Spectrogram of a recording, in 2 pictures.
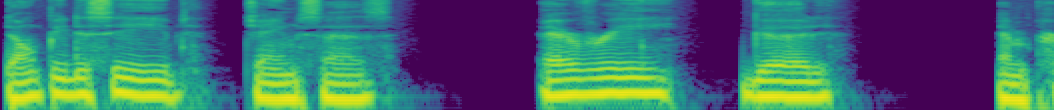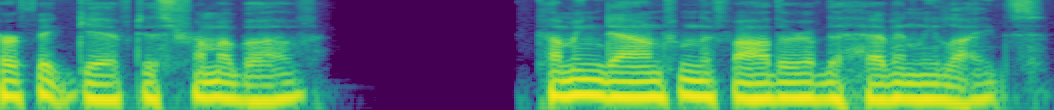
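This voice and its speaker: Casting: man with a very low voice, unhurried, gentle meditation guide, dry close sound. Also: no echo. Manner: slow, soft, calm, repeats phrases with long pauses.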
